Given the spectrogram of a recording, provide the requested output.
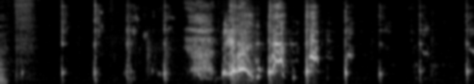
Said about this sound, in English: I'll let you get your coughs off.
